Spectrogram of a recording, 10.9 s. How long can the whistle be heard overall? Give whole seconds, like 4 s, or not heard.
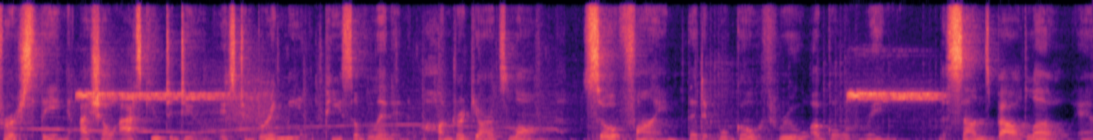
3 s.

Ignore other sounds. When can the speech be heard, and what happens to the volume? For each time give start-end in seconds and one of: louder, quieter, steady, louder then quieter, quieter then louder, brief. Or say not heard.
0.0-10.9 steady.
